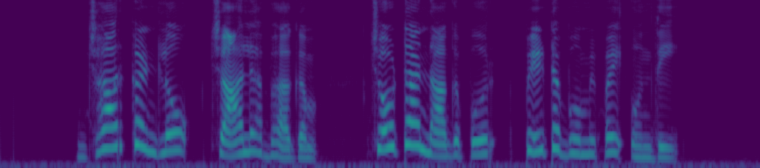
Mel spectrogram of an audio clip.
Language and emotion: Telugu, neutral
